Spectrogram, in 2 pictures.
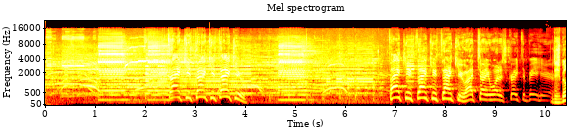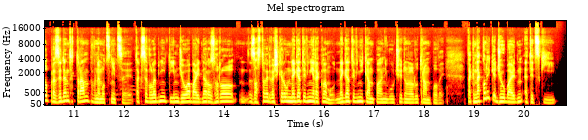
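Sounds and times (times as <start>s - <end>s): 
car horns honking as applause: 0.0s - 8.8s
speech: 1.0s - 1.4s, 7.2s - 20.7s.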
